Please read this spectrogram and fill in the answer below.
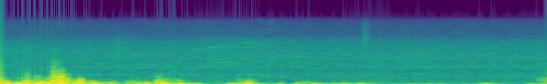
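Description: Steady hiss of microphone background noise, with a few low, muffled bumps in the first two seconds.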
